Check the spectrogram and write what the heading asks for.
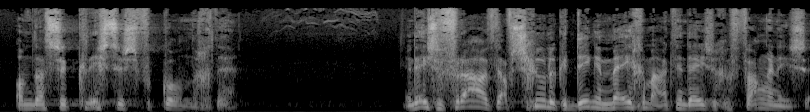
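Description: A man preaching a sermon, swinging between hushed, near-whispered passages and emphatic lines, repeating phrases for emphasis. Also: fairly high pitch.

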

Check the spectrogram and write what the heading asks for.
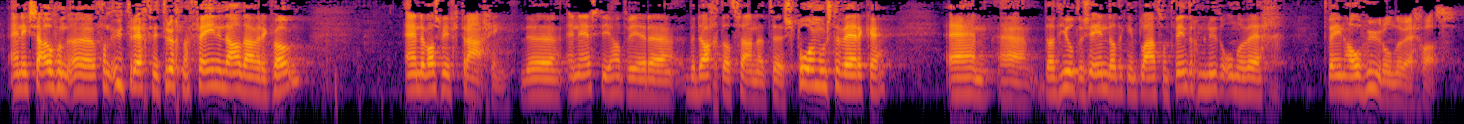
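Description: A man's voice: fairly high pitch, normal speed. A young man giving a sermon in a conversational way, asking his listeners questions and telling a personal story. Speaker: preacher.

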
